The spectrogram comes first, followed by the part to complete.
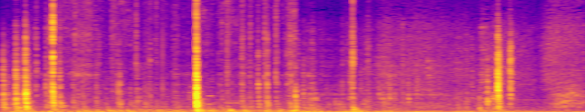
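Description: Screwdriver turning out a self-tapping screw from the plastic centre-console trim: a series of sharp, separate clicks and ticks of metal on plastic, the loudest about one and a half seconds in.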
